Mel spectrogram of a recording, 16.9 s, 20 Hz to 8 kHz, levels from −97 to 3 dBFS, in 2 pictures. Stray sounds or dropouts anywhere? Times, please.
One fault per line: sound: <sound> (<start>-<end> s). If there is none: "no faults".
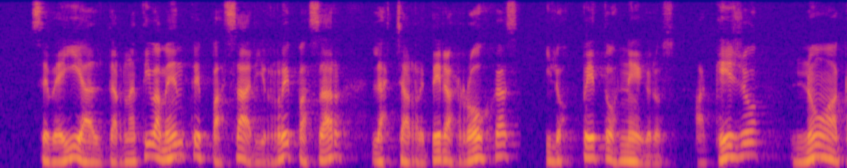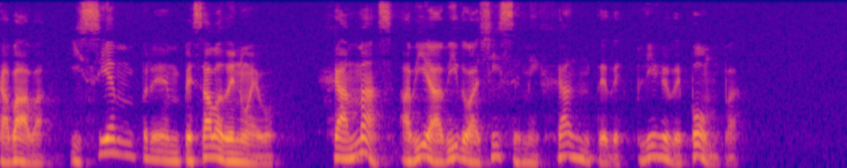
no faults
